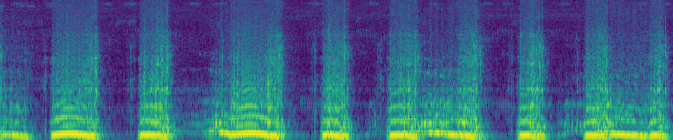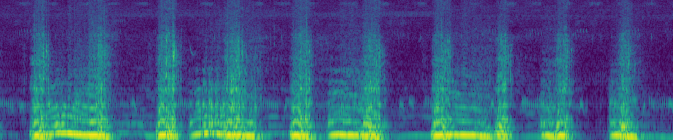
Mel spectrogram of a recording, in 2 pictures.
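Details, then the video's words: A long roaring bout from a lioness: some seventeen deep, moaning bursts come in steady rhythm, strong at first, then shorter and grunt-like toward the end. "lioness roar"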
